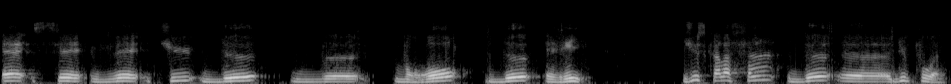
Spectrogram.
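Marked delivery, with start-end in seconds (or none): 0.0-5.9 very slow, syllable by syllable; teacher scanning the verse for the class; counting syllables aloud. Shown as a demonstration. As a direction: stretch the line out to count each syllable. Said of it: "la même chose".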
